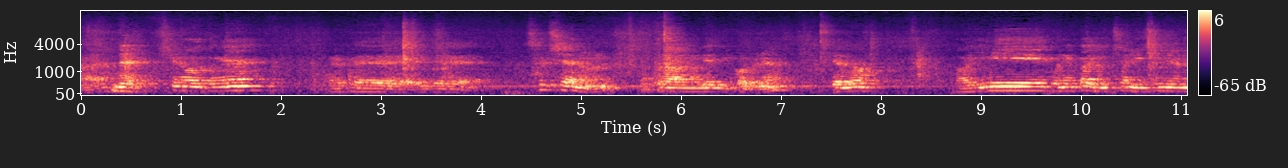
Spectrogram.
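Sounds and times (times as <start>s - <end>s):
man speaking into microphone: 0.0s - 8.1s, 8.8s - 11.0s.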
